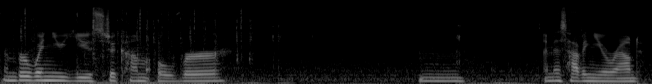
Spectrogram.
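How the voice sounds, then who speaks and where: A woman with a deep voice and little pitch movement hosts a casual livestream, speaking a little slowly. Reading along in a text roleplay game, she talks to herself, reacts aloud and murmurs while reading and typing, with keyboard typing in the background.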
